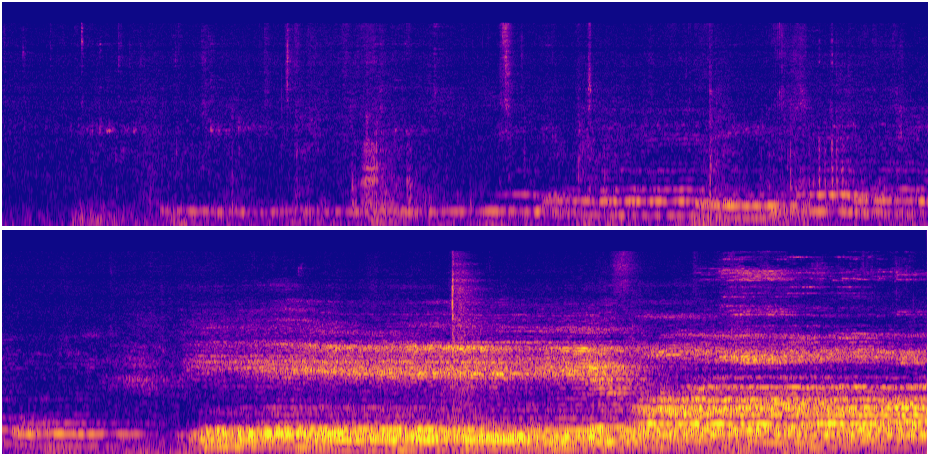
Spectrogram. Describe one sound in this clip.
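Men chant together in a reverberant hall, growing louder.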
